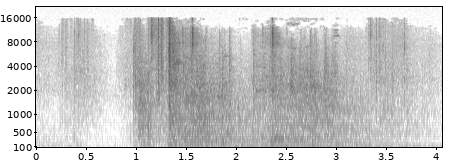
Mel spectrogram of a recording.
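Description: A metal gate creaks and rattles as it is pushed open.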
